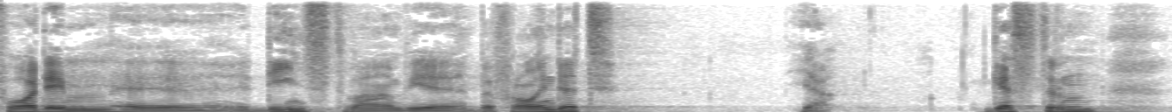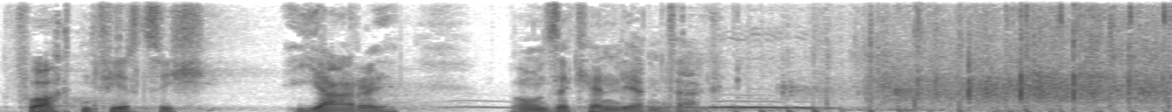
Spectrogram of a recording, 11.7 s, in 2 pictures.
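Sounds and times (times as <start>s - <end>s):
speech: 0.0s - 3.2s, 4.0s - 4.2s, 4.9s - 9.9s
audience applause: 9.4s - 11.7s.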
